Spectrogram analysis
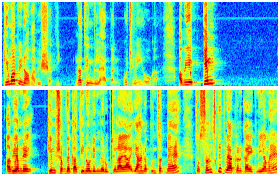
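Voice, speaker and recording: Middle-aged male language teacher, higher-pitched voice, patient lecture delivery that leans hard on key words. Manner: explains patiently, repeats phrases in three languages. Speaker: Sanskrit teacher. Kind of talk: educational lecture.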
